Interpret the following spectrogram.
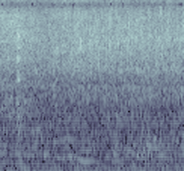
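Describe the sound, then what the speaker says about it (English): A chicken finger sizzler on a hot plate, served aboard a P&O cruise ship, hisses and crackles steadily and close up, a continuous loud sizzle with no talk over it. "here comes my sizzler. I can hear it sizzling."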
